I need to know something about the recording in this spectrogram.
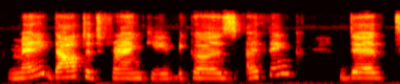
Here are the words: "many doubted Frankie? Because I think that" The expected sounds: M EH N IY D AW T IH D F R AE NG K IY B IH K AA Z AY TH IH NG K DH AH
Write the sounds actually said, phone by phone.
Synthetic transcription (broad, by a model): M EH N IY D AW T IH D F R AE NG K IY B IH K AA Z AY T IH NG K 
